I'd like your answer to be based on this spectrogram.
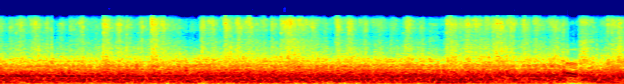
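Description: Steady rattling and clattering of a car rolling over train tracks, a continuous loud rumble with rhythmic clacks throughout, no talking.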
